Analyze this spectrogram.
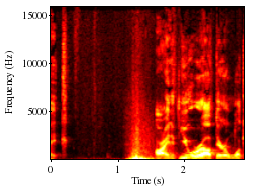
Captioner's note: whoosh sound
